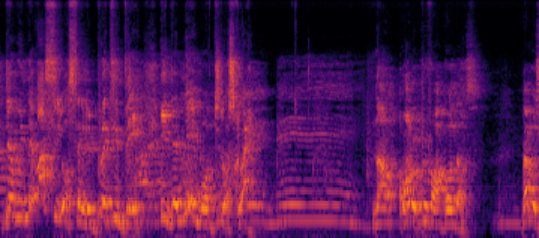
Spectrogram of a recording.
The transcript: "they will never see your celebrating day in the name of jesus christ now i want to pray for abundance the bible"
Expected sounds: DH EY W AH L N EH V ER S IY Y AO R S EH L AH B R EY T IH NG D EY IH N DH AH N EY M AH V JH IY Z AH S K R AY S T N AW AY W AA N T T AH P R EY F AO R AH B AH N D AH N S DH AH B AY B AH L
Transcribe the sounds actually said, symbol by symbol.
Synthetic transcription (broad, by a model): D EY W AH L N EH V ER S IY Y AO S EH L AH B R EY T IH D EY IH N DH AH N EY M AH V JH IY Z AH S K R AY S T N AW AY W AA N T T AH P R EY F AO W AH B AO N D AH N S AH B AY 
